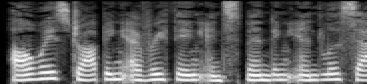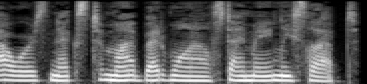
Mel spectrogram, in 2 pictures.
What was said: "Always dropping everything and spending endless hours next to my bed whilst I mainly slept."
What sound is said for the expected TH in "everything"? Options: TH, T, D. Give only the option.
TH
